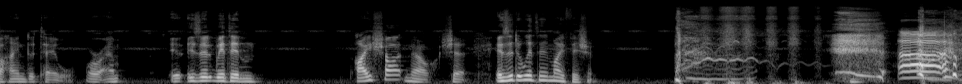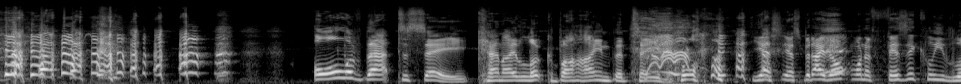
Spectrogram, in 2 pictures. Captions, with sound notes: behind the table? Or am... is it within eyeshot? No, shit. Is it within my vision? [Laughter] All of that to say, "can I look behind the table?" [More laughter] Yes, yes, but I don't wanna physically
